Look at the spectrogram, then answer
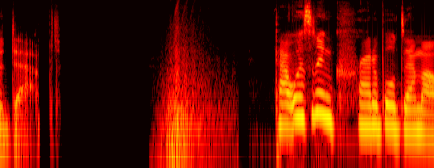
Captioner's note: air whooshes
